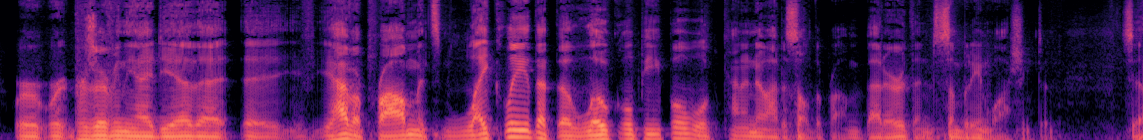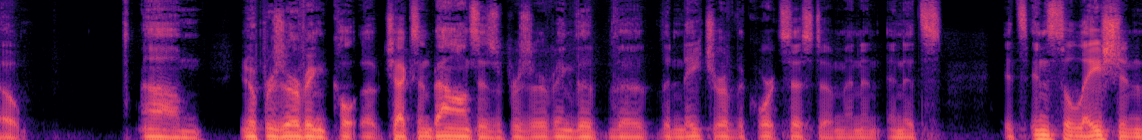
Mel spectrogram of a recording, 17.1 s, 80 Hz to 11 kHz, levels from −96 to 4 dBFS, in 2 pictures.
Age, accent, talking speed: 30-49, American, 185 wpm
